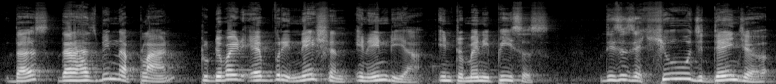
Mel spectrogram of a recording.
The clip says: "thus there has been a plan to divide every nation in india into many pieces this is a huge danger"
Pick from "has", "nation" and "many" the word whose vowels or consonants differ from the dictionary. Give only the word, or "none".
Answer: none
